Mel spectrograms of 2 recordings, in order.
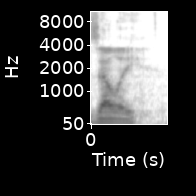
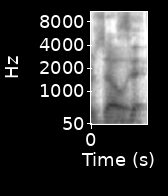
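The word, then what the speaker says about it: Zelle: What is Zelly? – Do you not know what Zelly is? Or is it pronounced Zell? Is it Zell or Zelly? – It's Zell.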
